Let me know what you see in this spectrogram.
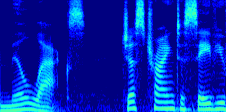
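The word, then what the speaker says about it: Mille Lacs: And a little birdie, for several hundred chatters, mentioned Aitken is more like Aitken, and Mill Lax is Mill Lax.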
